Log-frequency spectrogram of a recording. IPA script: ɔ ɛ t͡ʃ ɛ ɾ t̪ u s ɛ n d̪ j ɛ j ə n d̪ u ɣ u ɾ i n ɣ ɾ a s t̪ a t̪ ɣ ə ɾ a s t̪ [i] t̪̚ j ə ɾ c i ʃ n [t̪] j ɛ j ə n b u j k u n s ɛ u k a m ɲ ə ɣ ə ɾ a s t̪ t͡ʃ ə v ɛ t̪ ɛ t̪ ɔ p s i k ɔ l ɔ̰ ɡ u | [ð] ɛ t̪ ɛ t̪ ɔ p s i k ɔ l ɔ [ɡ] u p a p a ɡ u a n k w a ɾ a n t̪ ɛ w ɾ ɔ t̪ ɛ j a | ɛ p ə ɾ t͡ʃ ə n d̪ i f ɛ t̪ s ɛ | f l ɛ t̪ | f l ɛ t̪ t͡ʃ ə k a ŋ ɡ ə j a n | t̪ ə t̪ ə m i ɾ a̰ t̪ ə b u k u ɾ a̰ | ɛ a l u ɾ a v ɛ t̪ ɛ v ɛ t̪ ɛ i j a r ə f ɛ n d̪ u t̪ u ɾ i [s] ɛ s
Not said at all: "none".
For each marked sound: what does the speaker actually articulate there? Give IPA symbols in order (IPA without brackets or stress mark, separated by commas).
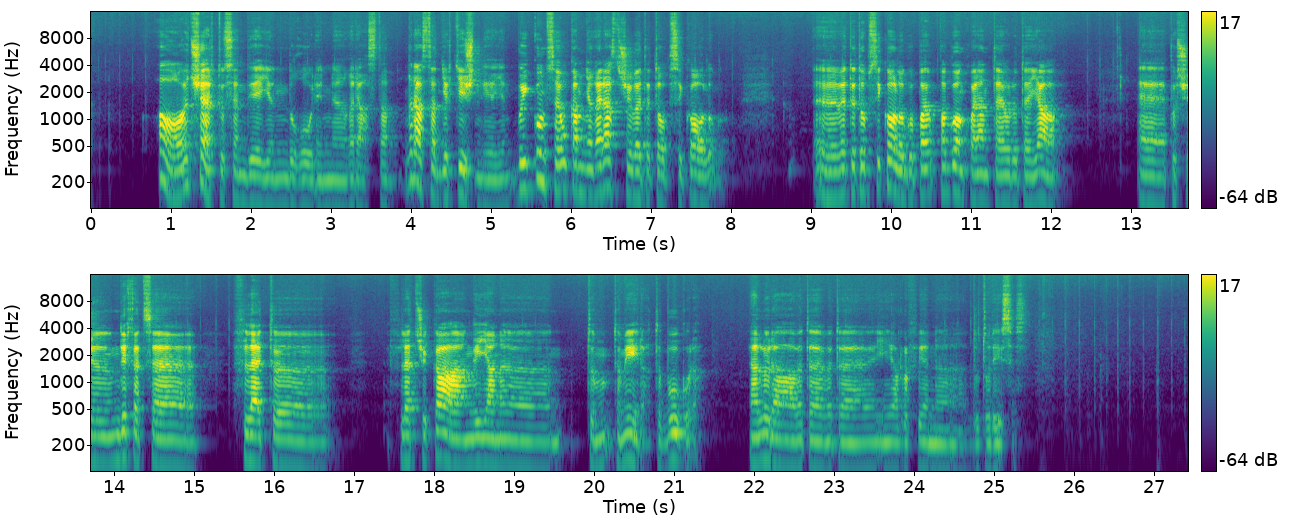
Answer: a, d̪, v, ɡ, s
